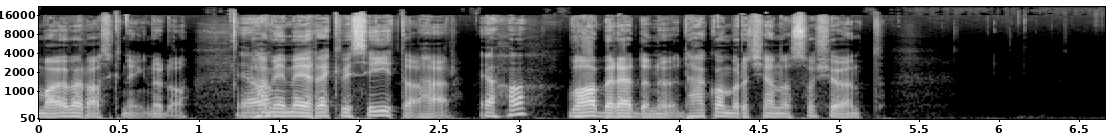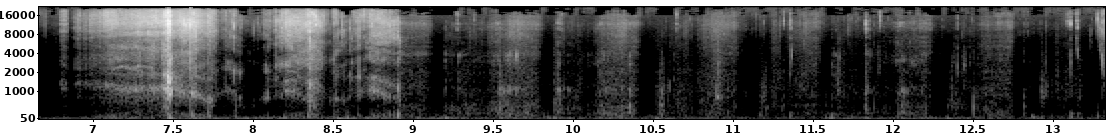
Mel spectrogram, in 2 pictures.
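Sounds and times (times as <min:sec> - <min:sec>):
speech: 0:00.0 - 0:05.4
teeth biting into a crunchy apple: 0:06.8 - 0:13.3.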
